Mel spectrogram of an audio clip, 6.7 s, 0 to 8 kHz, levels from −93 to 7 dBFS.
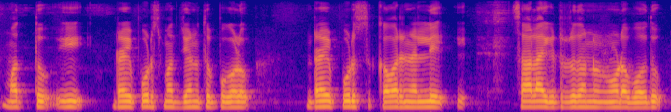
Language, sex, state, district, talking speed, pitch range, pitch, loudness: Kannada, male, Karnataka, Koppal, 115 wpm, 145-150 Hz, 145 Hz, -17 LUFS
